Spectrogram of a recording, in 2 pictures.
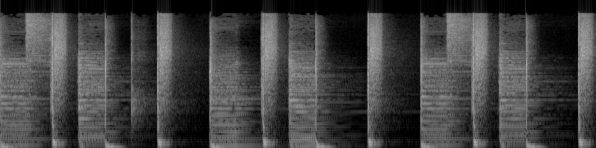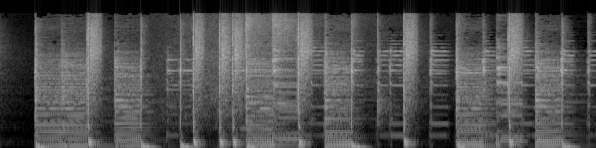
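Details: Upbeat funky pop music with a strong punchy beat plays throughout, with no animal sounds.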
